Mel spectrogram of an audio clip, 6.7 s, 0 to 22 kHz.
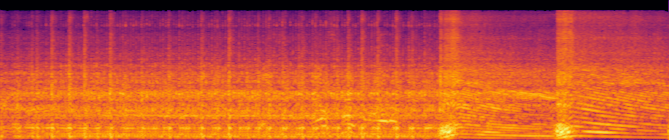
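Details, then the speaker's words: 2000 Honda CR250R two-stroke, just kick-started in for diagnosis: crackles at uneven idle, sharp revs falling back unevenly, only just got it to idle; rough idle and hesitation, clogged pipe or muffler spark arrestor suspected. "and I just got it to idle it wasn't idle earlier"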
